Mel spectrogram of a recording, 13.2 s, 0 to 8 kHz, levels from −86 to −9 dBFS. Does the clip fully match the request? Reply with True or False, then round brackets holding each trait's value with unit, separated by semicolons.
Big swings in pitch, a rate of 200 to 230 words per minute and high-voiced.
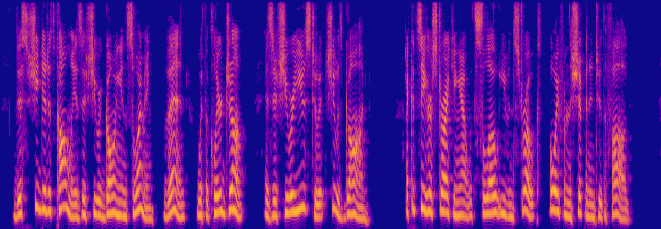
True (5.7 semitones; 205 wpm; 200 Hz)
